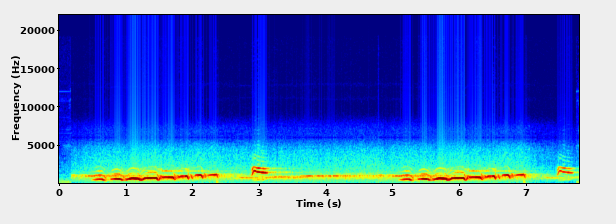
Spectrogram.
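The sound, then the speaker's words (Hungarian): A bird's trilling scale, the end of its song, played back at a quarter speed: a run of drawn-out, swooping whistled notes, clear, repeated in two phrases with no talking. “A skálázás négyszeres lassításban így hangzik.”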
